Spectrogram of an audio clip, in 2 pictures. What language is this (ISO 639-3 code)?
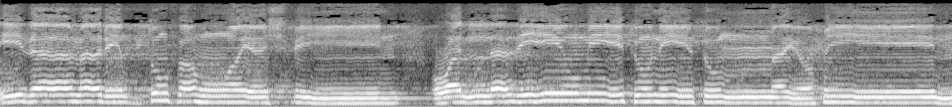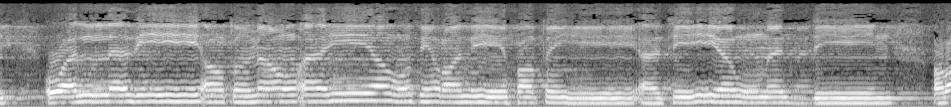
ara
